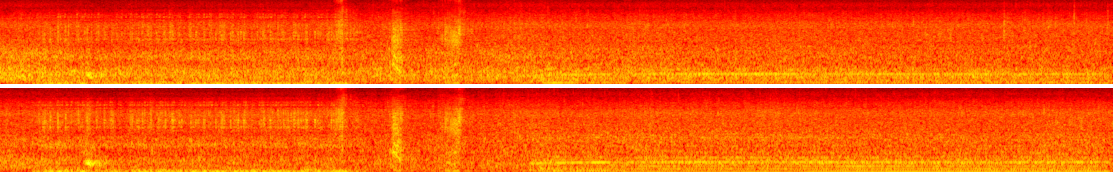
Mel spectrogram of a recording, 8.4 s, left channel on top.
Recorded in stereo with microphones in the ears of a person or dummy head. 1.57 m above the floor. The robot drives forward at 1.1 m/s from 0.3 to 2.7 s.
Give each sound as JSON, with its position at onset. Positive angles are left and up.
{"t": 0.6, "sound": "a whoosh", "side_deg": -55, "distance_m": 2.0}
{"t": 2.5, "sound": "tape being pulled", "side_deg": 10, "distance_m": 0.8}
{"t": 4.0, "sound": "a microwave", "side_deg": -40, "distance_m": 3.5}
